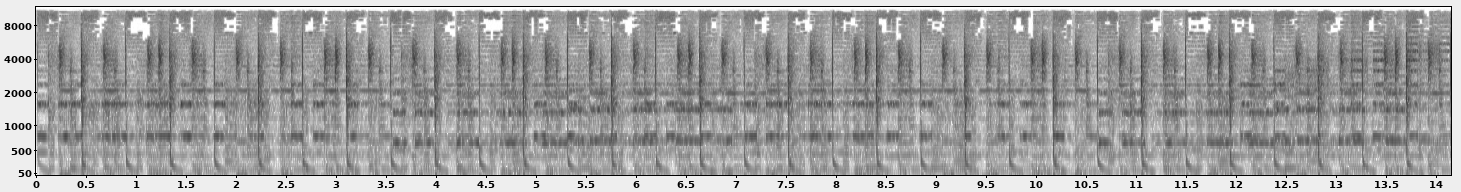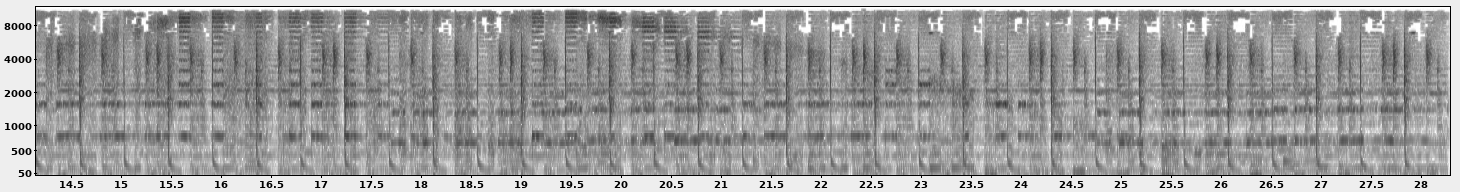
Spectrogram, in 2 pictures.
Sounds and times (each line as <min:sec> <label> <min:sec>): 0:00.0 HARD DANCE TECHNO 0:28.2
